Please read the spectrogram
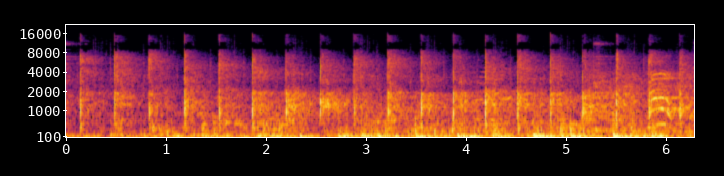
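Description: Steady hand clapping, about three sharp claps a second, keeping time for an exercise drill.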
